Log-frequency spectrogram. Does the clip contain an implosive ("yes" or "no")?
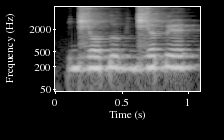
yes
